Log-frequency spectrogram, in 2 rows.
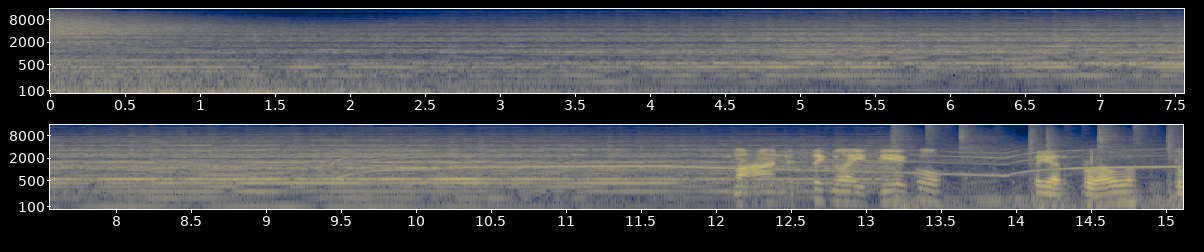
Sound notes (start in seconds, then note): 0.2 foreboding music playing; 9.8 sirens wailing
